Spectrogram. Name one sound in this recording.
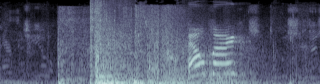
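Gunshots crack loudly nearby.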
